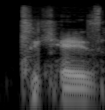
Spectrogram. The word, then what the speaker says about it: Takei: time to correctly pronounce takei's name it rhymes with okay it did really help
